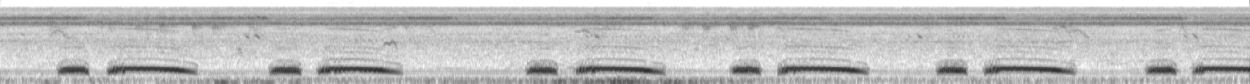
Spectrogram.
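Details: Spotted dove calling to a rival, used for luring birds: steady series of two-part coos, a brief clipped note then a longer drawn-out falling coo, repeated about once a second over faint low noise.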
